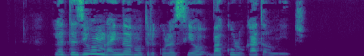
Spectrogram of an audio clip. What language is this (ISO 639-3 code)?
cat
